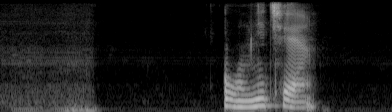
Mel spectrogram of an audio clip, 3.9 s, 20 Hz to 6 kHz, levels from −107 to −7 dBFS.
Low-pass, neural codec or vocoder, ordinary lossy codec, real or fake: 5.4 kHz; none; AAC, 48 kbps; real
